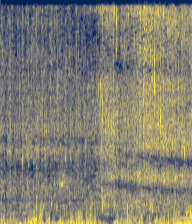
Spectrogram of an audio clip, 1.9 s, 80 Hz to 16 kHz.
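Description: Water gushing out of a 2-inch delivery pipe fed by a 3 HP BLDC solar pump drawing from a 40-foot well, a loud, close, churning rush that continues without pause.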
